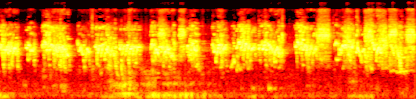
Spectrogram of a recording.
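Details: Breeding pair of budgerigars chirping, a near-continuous stream of rapid, scratchy high chirps and chatter in short bursts with brief gaps, faint low thumps beneath.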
